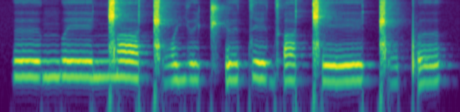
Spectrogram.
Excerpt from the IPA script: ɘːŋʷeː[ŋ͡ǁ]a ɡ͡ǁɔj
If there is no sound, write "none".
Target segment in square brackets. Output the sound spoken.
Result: ŋ͡ǁ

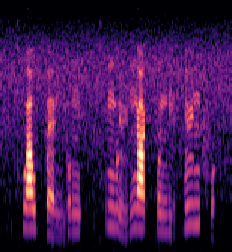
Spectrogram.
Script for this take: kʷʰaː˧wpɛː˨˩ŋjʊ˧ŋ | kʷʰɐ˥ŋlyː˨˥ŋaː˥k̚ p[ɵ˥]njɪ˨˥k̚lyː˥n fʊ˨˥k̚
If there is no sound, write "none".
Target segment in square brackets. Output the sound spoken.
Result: ɵ˧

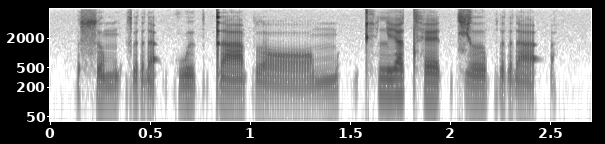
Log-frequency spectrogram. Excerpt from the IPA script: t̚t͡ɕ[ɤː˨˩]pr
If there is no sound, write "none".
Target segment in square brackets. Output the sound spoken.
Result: ɤː˦˥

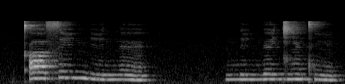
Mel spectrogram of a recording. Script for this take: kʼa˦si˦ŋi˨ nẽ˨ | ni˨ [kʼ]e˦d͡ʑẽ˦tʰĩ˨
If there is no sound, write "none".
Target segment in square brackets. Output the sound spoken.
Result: ŋ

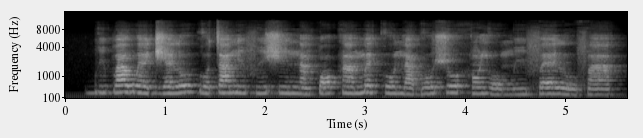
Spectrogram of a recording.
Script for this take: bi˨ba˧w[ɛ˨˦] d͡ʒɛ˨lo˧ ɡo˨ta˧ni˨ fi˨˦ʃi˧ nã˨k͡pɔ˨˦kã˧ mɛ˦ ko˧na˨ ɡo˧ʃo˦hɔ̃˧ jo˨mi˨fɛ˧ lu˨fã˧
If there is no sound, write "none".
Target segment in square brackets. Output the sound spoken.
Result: ɛ˨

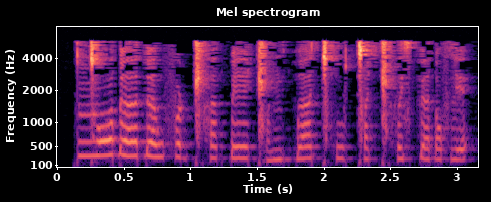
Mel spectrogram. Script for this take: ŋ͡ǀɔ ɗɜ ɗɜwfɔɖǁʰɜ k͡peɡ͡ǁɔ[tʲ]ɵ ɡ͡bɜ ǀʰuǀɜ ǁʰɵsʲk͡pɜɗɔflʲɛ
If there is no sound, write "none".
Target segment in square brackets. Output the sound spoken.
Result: nʲ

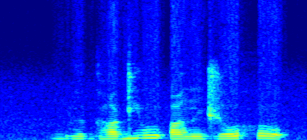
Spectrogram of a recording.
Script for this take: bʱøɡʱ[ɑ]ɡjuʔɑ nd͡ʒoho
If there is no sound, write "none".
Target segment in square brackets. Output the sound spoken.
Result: ɑ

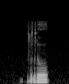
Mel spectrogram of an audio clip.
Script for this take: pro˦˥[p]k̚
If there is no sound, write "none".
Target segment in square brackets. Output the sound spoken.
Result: none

